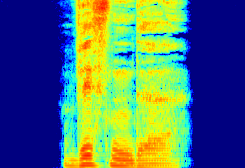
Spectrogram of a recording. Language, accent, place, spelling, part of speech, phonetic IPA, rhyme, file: German, Germany, Berlin, wissende, adjective, [ˈvɪsn̩də], -ɪsn̩də, De-wissende.ogg
- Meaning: inflection of wissend: 1. strong/mixed nominative/accusative feminine singular 2. strong nominative/accusative plural 3. weak nominative all-gender singular 4. weak accusative feminine/neuter singular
